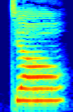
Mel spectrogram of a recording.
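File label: "jiao1", Mandarin Chinese first tone; pinyin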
